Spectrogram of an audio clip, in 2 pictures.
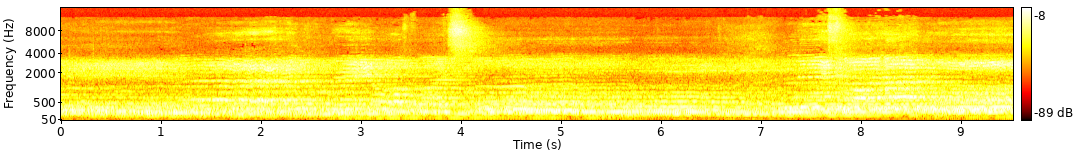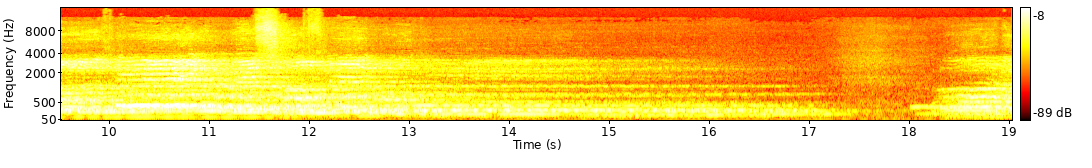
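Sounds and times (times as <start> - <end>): male choir singing: 0.0 - 17.0, 18.0 - 19.0.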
